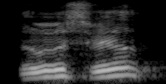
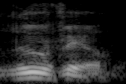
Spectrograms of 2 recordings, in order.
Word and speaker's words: Louisville: kale by the way the r is not pronounced by the locals so it's ko pittsburgh uh and lewisville no that's called louisville louisville louisville if you're really a good uh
